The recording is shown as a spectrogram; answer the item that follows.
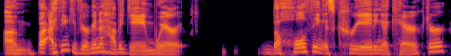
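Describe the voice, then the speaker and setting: A young man co-hosting a casual podcast. His mid-range voice is easygoing, and he often pauses on "um" while he gathers his thoughts. The sound is dry and close. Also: medium pitch, dry recording. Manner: relaxed, frequent "um" fillers, laughs easily. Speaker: podcast co-host. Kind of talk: casual chat.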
